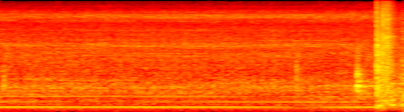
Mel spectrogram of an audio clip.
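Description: Small indoor RC helicopter's electric rotor motor whirring steadily in a hover. Near the end the motor sound cuts off with a sudden clatter as the helicopter crashes.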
